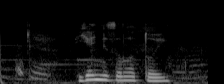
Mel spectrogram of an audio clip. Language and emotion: Russian, neutral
